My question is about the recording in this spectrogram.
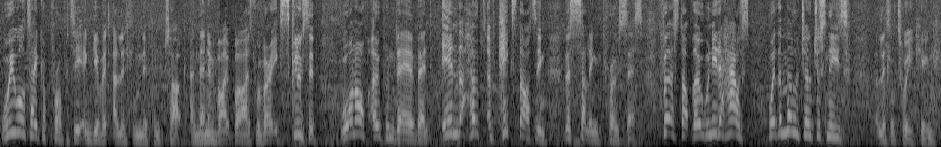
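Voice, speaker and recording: Lively punning male property presenter. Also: high-pitched, a little fast, slight background noise. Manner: playful, punning, theatrical asides. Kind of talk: jokey TV presenting and narration.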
